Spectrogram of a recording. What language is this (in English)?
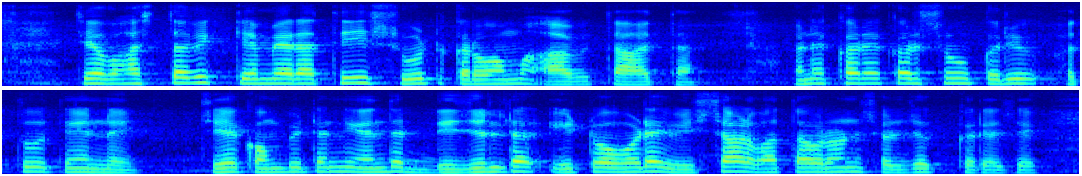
Gujarati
